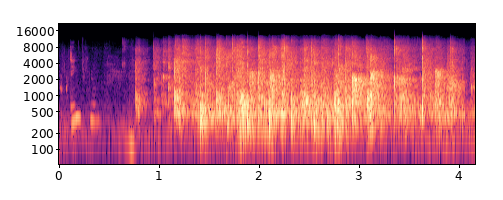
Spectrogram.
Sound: applauds

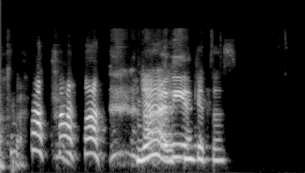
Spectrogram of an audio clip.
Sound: laughing

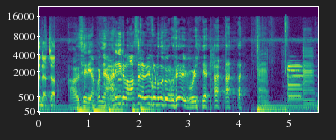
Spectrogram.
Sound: laughs

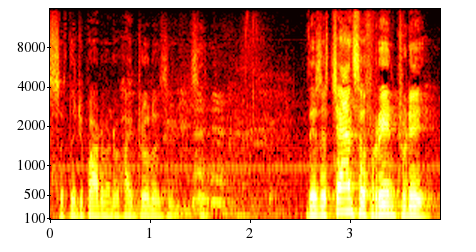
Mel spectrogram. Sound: laughing

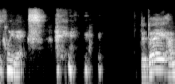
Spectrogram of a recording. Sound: laughs

